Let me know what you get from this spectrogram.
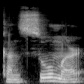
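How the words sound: It is said in an American accent. "in American accent"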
